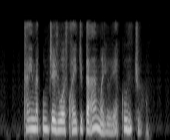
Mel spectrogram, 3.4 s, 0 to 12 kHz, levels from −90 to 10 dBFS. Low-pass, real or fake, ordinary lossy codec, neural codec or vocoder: 7.2 kHz; fake; MP3, 64 kbps; codec, 16 kHz, 0.5 kbps, FreqCodec, larger model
